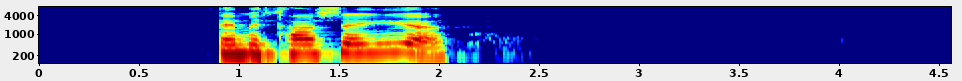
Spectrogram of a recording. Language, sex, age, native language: Icelandic, female, 70-79, Icelandic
